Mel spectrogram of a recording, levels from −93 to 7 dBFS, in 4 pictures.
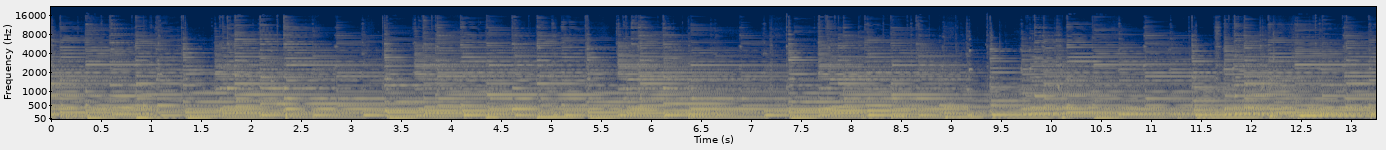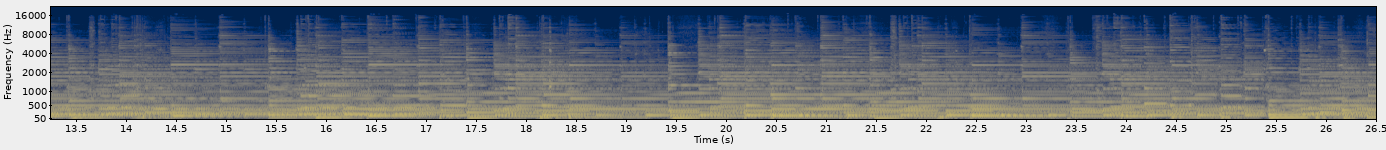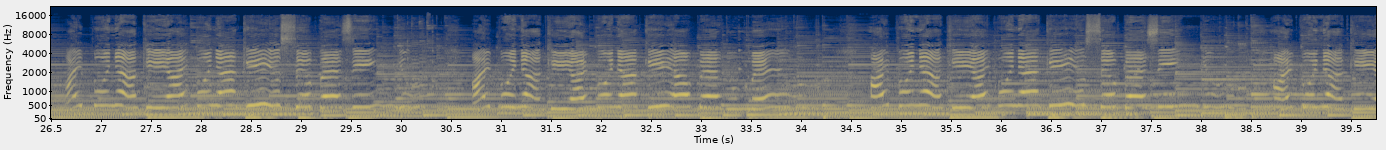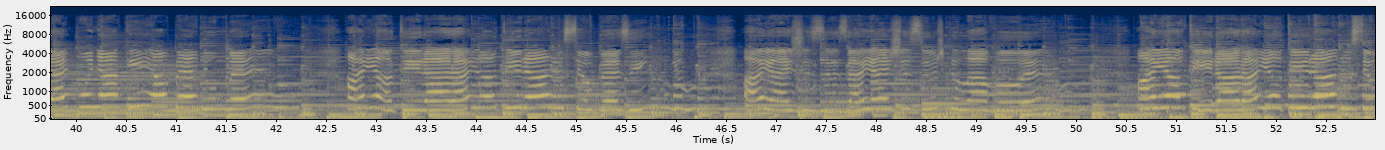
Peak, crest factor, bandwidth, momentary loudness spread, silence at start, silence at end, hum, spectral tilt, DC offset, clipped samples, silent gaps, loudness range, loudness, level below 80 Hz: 0 dBFS; 18 dB; 16.5 kHz; 9 LU; 0 s; 0 s; none; -5.5 dB/octave; under 0.1%; under 0.1%; none; 6 LU; -19 LUFS; -32 dBFS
